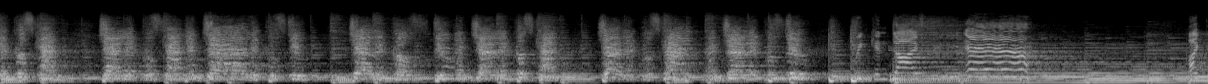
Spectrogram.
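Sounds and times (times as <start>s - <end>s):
ensemble singing in chorus: 0.0s - 9.7s
lively instrumental accompaniment: 0.0s - 12.0s.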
